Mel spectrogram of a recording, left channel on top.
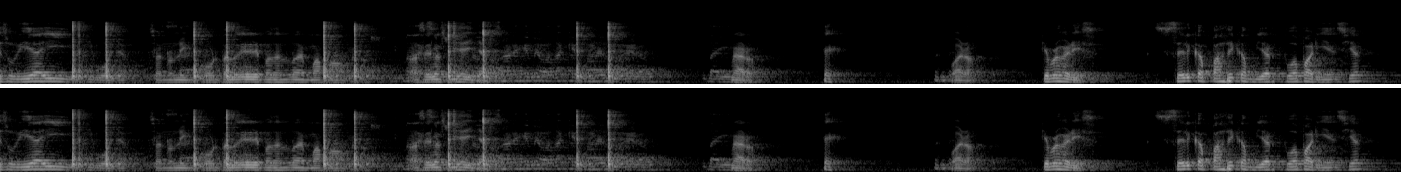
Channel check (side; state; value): both; identical; correlation 1.00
